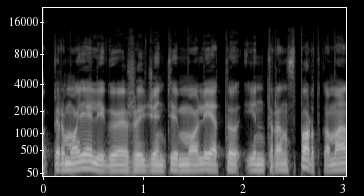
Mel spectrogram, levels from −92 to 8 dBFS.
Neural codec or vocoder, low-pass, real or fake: vocoder, 44.1 kHz, 128 mel bands every 512 samples, BigVGAN v2; 14.4 kHz; fake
